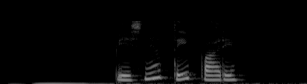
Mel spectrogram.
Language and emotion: Russian, neutral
